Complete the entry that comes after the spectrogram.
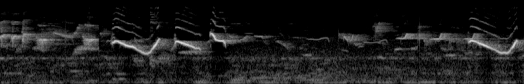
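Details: Oriental magpie-robin song of loud swooping whistles that fall and rise, a few sharp accented notes, and softer twittering between, over steady low background noise.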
